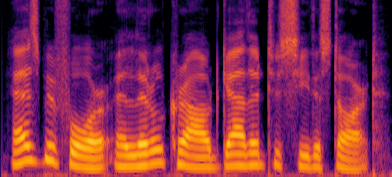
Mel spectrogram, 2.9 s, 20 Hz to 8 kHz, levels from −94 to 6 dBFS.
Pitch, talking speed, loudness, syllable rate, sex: 150 Hz, 205 wpm, -14 LUFS, 5.6 syllables/s, male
